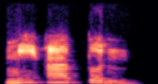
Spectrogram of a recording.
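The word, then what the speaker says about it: مئة: Cara bacanya Ustadz 100, niat apa namanya? Ya, Tinggalan banyak ya 100 mi'atun.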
